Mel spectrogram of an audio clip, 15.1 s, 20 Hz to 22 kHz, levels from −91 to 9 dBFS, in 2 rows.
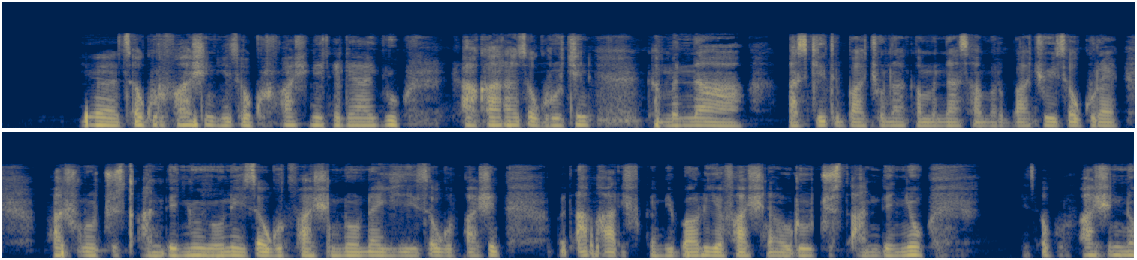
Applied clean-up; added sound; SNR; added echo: none; none; none; none.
